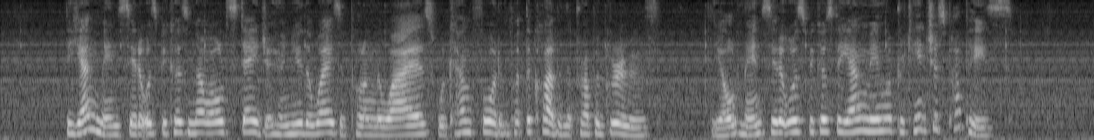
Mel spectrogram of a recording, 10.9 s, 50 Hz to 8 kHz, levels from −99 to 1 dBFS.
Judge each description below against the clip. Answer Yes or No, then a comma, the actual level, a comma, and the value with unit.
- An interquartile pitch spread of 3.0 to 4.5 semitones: Yes, average, 3.8 semitones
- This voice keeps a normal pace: No, fast, 230 wpm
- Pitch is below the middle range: No, high, 215 Hz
